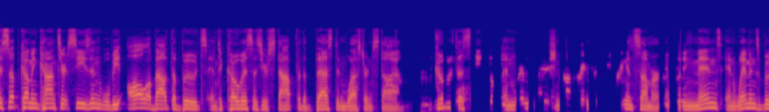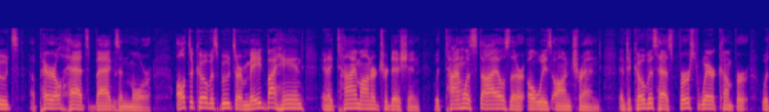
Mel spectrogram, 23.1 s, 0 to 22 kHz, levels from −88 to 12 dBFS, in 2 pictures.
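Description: From 5.97 to 10.25 s the speech dips sharply and breaks up in pieces, about three seconds of it affected, with the deepest drops roughly 40 dB down. This is speech suppressed in double talk, likely caused by an echo canceller that heard both sides at once, could not tell the near talker from loudspeaker echo, and attenuated everything. On the waveform the envelope collapses in ragged gaps. On the spectrogram, energy thins out or vanishes in vertical slices, with the upper band toward the 8 kHz ceiling of the call processing fading.

Inside that stretch a second, fainter voice comes through: the other side's voice leaking through, likely residual echo the canceller failed to remove from the microphone. It appears from 6.31 to 8.32 s at about 20 dB below the speech, again from 9.14 to 9.48 s at about 30 dB below, and in a brief scrap from 10.2 to 10.26 s at about 20 dB below. On a spectrogram it shows as weak harmonic traces. 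On the waveform it appears as low-amplitude bursts.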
